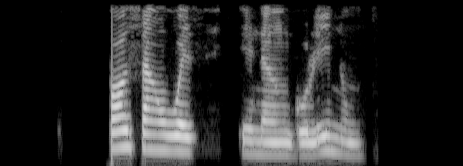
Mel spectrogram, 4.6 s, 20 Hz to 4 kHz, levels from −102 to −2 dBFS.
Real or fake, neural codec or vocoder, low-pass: real; none; 3.6 kHz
